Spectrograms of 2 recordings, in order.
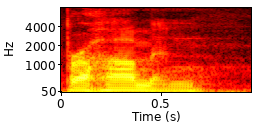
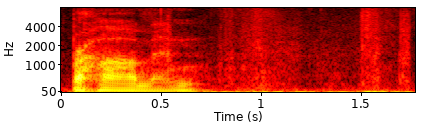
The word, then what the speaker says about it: Brahman: Hindus uh pronounce it brahaman it seems like you just lightly touch on the H brahaman anyways uh so this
